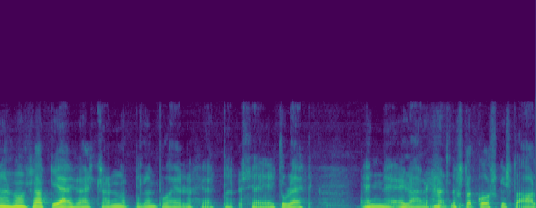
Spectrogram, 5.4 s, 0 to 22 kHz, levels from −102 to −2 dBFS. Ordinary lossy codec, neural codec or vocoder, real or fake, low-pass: none; codec, 24 kHz, 6 kbps, HILCodec; fake; none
